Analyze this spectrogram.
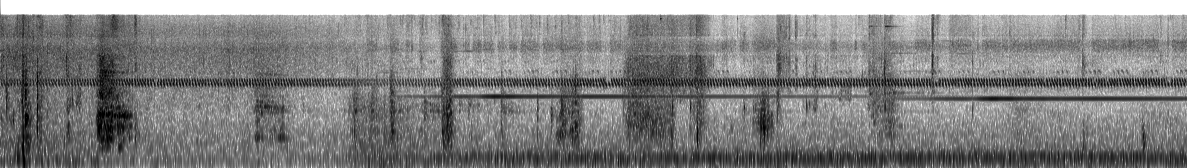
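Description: Steady, high-pitched drone of a forest insect chorus, with a few short rustles and crunches in the first part and a faint low hum joining about halfway through.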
